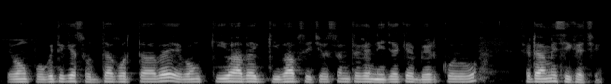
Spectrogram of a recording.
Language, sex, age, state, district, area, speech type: Bengali, male, 45-60, West Bengal, Paschim Bardhaman, rural, spontaneous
